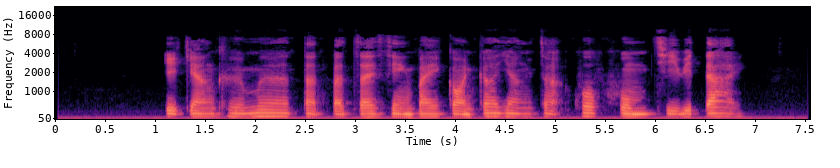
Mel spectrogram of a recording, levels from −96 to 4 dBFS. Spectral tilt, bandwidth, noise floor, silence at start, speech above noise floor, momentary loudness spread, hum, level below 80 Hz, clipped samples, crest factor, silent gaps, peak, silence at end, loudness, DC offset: -6 dB/octave; 7.6 kHz; -49 dBFS; 0.05 s; 24 dB; 6 LU; none; -44 dBFS; under 0.1%; 20 dB; none; -6 dBFS; 0.05 s; -26 LUFS; under 0.1%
